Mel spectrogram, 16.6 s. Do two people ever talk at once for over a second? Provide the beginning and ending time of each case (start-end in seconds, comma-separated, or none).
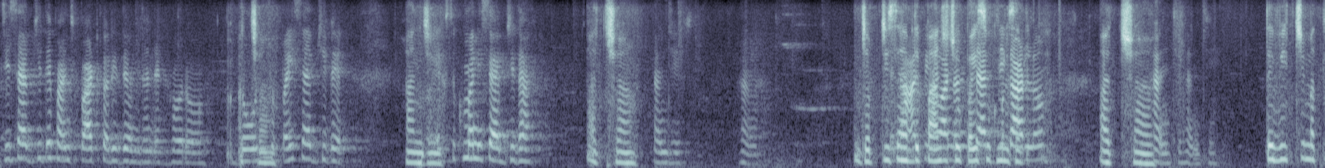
11.1-12.9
